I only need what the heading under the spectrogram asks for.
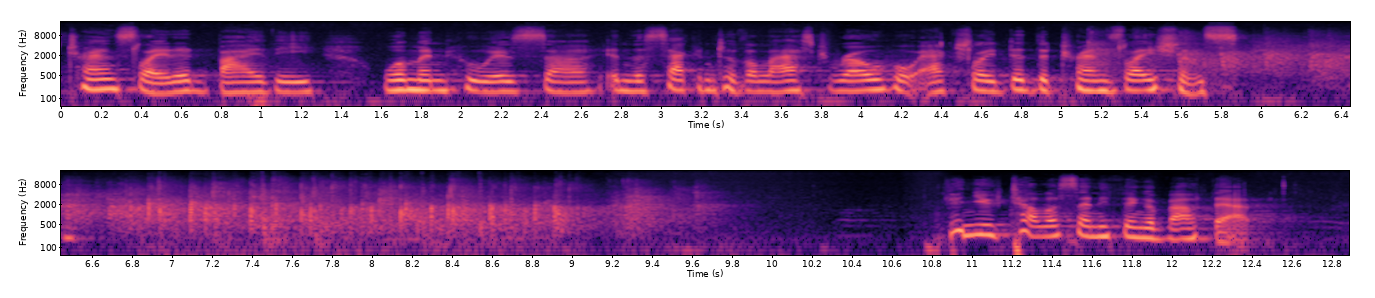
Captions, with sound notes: translated by the woman who is in the second to the last row, who actually did the translations. (audience applauding) Can you tell us anything about that?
